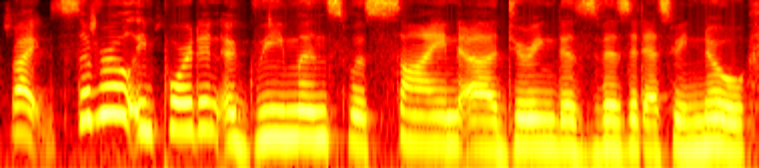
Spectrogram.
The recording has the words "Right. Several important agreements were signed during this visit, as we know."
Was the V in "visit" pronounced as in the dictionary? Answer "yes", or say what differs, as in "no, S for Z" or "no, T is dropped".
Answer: yes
